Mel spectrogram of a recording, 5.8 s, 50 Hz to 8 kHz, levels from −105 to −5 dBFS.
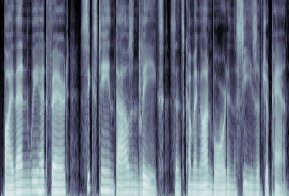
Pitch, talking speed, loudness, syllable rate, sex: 115 Hz, 175 wpm, -20 LUFS, 4.5 syllables/s, male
